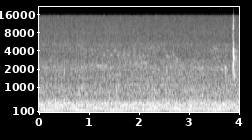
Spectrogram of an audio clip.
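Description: Steady low machine hum with an even hiss over it.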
